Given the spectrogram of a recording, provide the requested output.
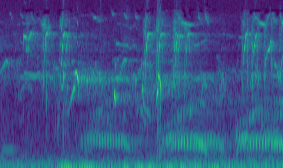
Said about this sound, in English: an album…, on which all the singers are birds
